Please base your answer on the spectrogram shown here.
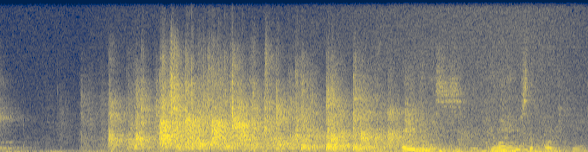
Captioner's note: audience applauding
